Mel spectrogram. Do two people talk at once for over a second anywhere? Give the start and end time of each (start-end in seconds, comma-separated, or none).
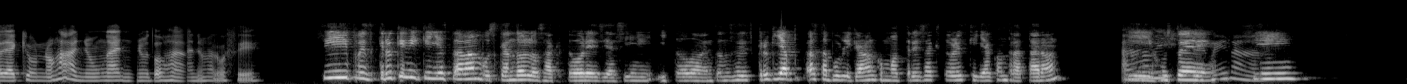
11.2-12.7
